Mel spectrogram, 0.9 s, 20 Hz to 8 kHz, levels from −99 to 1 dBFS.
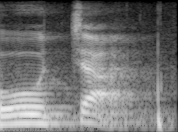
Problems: constant background noise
